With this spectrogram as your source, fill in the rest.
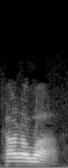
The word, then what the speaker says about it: Tarawa: island in the mid-pacific called karawa that pronunciation incidentally is from the National Geographic Society that Island will never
